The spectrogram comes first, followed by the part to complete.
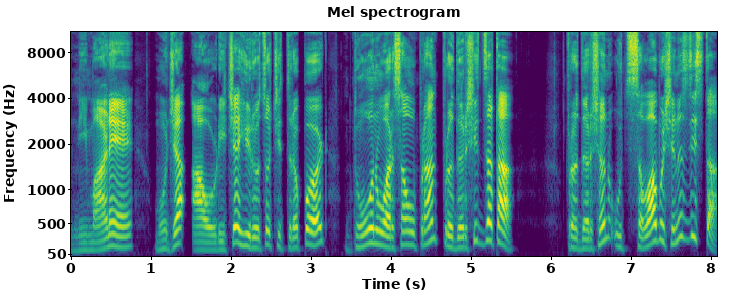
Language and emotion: Goan Konkani, happy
